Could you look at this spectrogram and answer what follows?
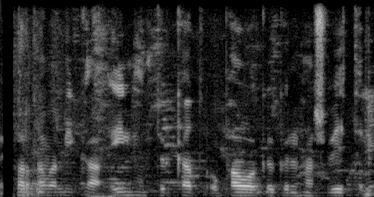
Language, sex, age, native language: Icelandic, male, 13, Icelandic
